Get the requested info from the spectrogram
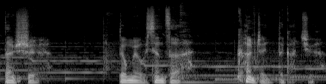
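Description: Casting: actor as protective middle-aged prince and father, deep, measured, reassuring, costume audio drama over music. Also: steady tone, close to an everyday voice. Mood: gentle.

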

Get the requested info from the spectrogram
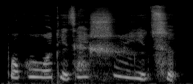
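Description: Lady doing a shy little storybook man, soft hushed high voice, super polite and hesitant. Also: moderate pace. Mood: dejected. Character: small, timid, meek quiet man from a storybook.

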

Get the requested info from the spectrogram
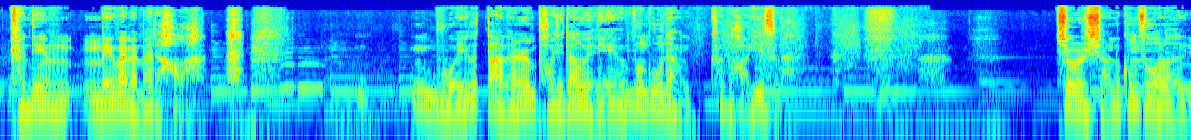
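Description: A man's voice: mid-range voice, natural voice. An actor playing a reflective, tender man looking back on his life in a Mandarin radio drama. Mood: shy, earnest. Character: man wistfully narrating a lost past, warm husband and father. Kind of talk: Mandarin radio drama acting with inner monologue. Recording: music under the voice.

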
